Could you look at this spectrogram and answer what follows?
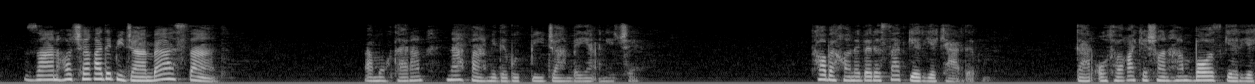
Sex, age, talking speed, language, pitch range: female, 30-49, 130 wpm, Persian, 160-215 Hz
